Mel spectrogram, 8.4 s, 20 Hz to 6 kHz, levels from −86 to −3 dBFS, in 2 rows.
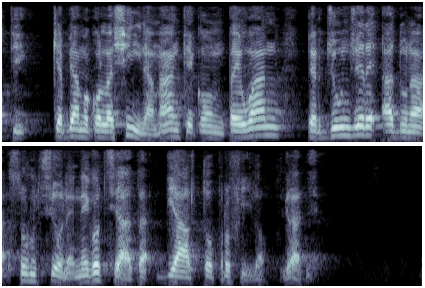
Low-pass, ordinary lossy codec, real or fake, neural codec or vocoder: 5.4 kHz; none; fake; vocoder, 44.1 kHz, 128 mel bands, Pupu-Vocoder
